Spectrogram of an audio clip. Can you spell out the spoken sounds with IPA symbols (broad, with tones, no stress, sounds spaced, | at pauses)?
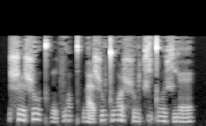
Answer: ʂ ɻ̩˥˧ ʂ o˥˩ ʊ̯ kʰ ʊ˩ ŋ f w ɔ˥˩ kʰ w ä̰˨˩ ʂ u˥˧ t̪ w ɔ˥˩ ʂ u˧˥ t͡ɕ i˧ t̪ o˥˩ ʊ̯ ɕ j ɛ˥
